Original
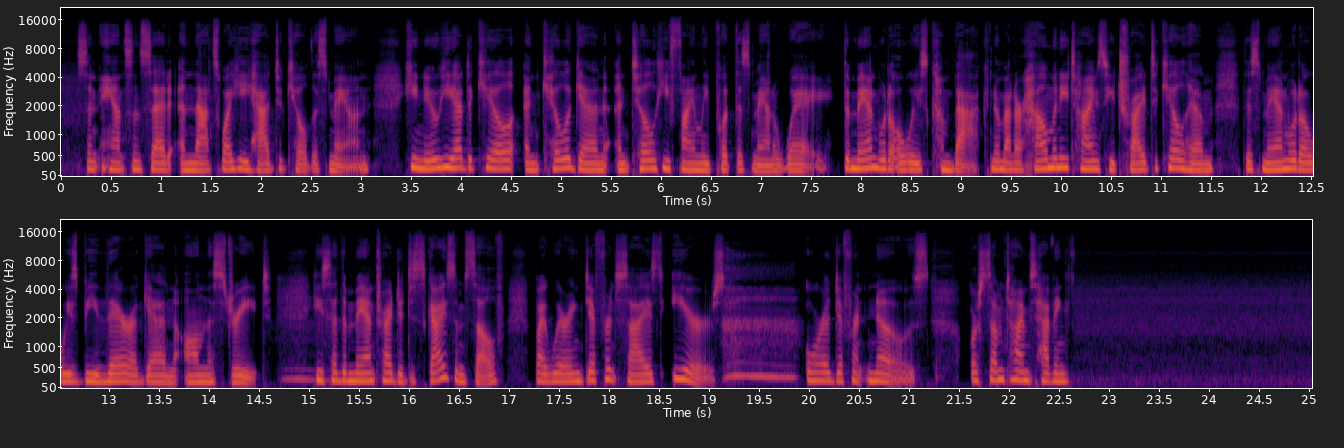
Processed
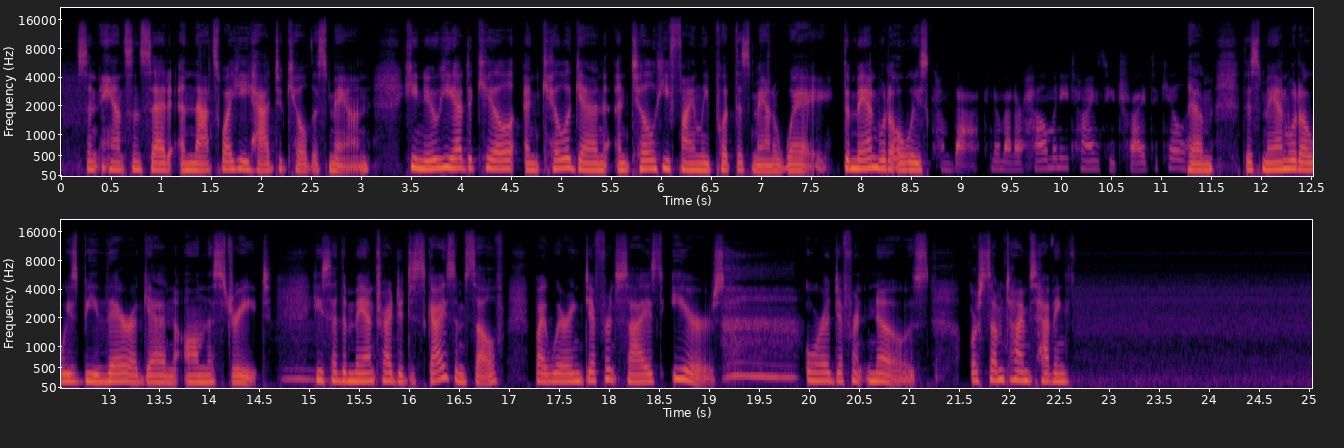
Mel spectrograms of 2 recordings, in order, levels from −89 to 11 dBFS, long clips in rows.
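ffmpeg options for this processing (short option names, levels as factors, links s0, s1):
-filter_complex "[0:a]asettb=1/sr,asplit=3[s0][s1][s2];[s0]atrim=end=8.694[s3];[s1]atrim=start=8.69:end=11.27,asetpts=PTS-STARTPTS,afade=t=in:d=0.004:c=qsin,afade=t=out:st=2.576:d=0.004:c=qsin,asplit=3[s4][s5][s6];[s4]bandpass=f=730:t=q:w=8,volume=1[s7];[s5]bandpass=f=1090:t=q:w=8,volume=0.501[s8];[s6]bandpass=f=2440:t=q:w=8,volume=0.355[s9];[s7][s8][s9]amix=inputs=3:normalize=0[s10];[s2]atrim=start=11.266[s11];[s3][s10]acrossfade=d=0.004:c1=hsin:c2=qsin[s12];[s12][s11]acrossfade=d=0.004:c1=qsin:c2=hsin"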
